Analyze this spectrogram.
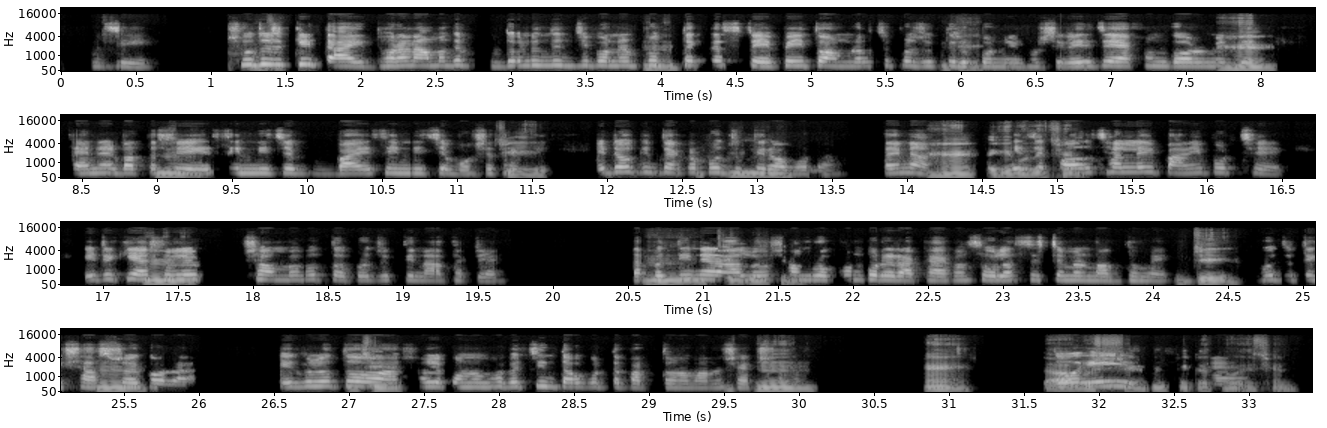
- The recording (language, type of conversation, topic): Bengali, unstructured, আপনার সবচেয়ে পছন্দের প্রযুক্তিগত উদ্ভাবন কোনটি?
- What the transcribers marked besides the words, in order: static; other background noise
